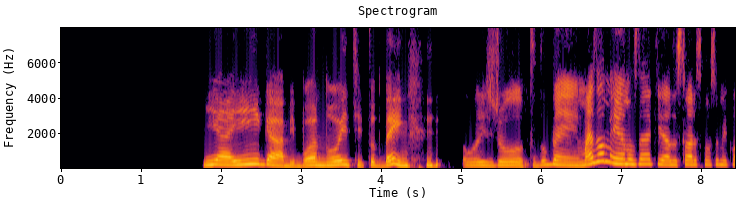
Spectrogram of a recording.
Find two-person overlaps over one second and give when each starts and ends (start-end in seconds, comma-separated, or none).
none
